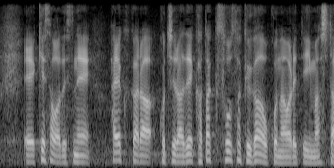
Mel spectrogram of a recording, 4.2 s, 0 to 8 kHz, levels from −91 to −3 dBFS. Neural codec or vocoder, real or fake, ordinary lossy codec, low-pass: none; real; none; 7.2 kHz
